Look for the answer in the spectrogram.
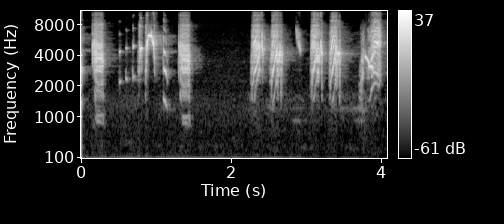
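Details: Long-tailed shrike singing as a lure for other shrikes to reply: scattered harsh, scratchy chirps with a few thin high whistled notes and short pauses between groups, over a faint low hum.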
